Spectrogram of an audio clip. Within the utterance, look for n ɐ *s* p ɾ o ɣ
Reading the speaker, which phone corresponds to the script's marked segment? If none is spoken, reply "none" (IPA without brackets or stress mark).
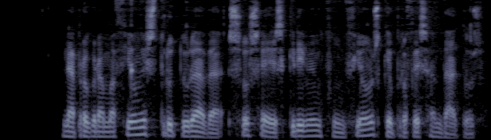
none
